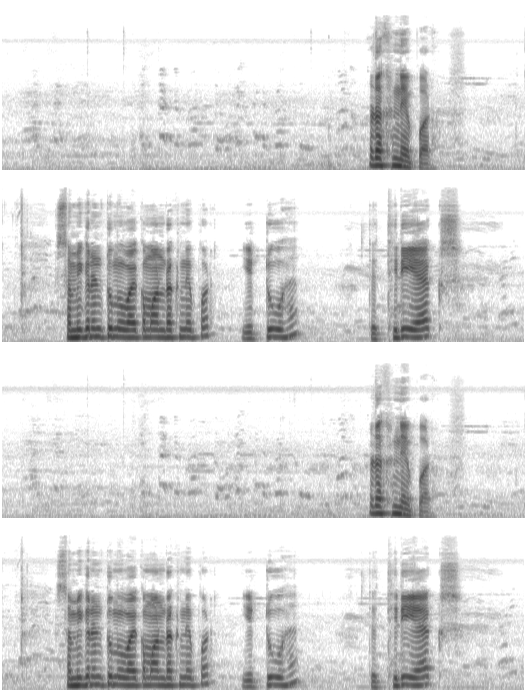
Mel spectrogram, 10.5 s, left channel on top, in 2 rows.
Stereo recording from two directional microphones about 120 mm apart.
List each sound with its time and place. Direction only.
3.7 s speech: 40° left (ahead or behind)
5.4 s a man's voice: 40° left (ahead or behind)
